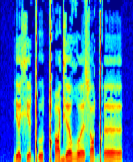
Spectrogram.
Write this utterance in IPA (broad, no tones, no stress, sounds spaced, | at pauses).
ɾʲ ɜ xʲ ɜ ǃʼ ʊ ǃʰ ɑ ɡʲ ɜ ʁʷ ɜ s ɒ ǃʼ ɜ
